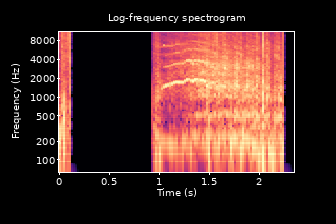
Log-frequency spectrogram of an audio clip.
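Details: Horse neighing: a single whinny lasting about a second, with a high clear tone that rises, then slides down into a rougher, wavering close.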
